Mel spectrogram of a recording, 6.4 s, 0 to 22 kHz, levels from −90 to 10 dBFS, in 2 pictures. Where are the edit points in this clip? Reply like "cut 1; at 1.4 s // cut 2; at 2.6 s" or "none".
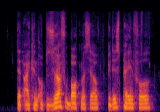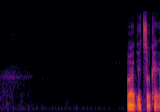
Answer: none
